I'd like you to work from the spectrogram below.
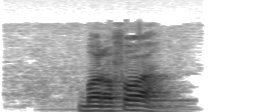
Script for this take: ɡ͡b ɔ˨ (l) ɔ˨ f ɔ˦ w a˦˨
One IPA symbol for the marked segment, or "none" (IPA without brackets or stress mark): ɾ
